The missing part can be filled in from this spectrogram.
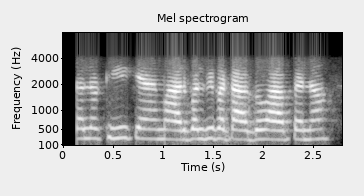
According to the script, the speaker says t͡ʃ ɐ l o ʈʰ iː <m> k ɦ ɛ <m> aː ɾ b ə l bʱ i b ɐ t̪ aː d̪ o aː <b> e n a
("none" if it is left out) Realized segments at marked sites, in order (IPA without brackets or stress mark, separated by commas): none, m, p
